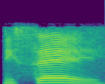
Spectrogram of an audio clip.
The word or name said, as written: nisei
